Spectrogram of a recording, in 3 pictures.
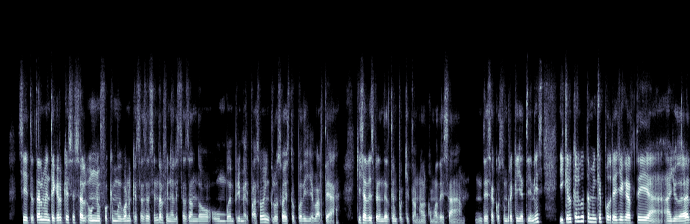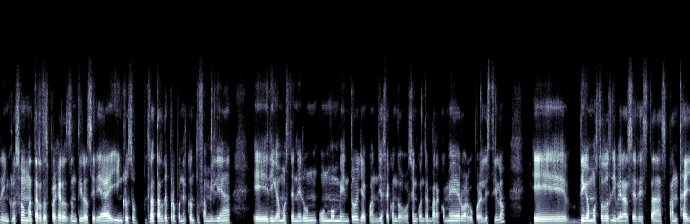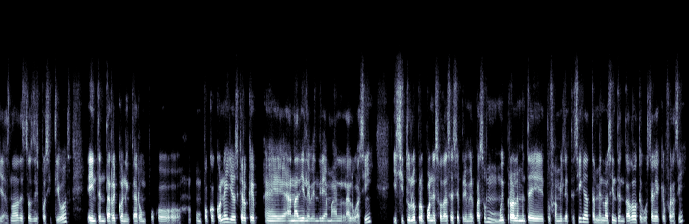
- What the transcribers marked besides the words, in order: none
- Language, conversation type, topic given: Spanish, advice, ¿Cómo puedo reducir el uso del teléfono y de las redes sociales para estar más presente?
